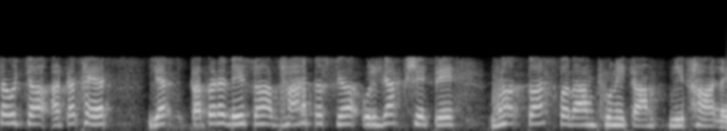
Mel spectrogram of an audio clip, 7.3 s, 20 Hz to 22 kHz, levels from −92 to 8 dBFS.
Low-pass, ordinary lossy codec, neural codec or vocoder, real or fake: 3.6 kHz; none; codec, 44.1 kHz, 1.7 kbps, Pupu-Codec; fake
